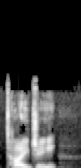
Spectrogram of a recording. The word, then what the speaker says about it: Taiji: which was Takahashi versus Taiji. Said that right, didn't I? – Yes.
